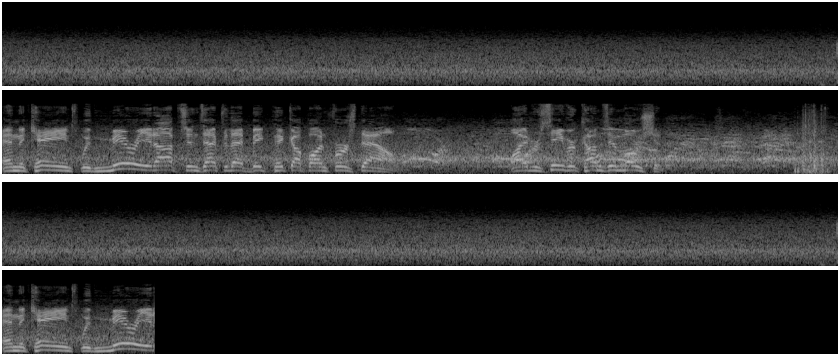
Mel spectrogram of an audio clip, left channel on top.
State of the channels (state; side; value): drops out; right; at 9.9 s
